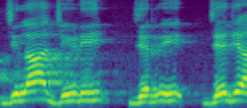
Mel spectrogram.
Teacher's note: ఇట్లా జిలా, జీడి, జెర్రీ, జేజే అనే పదాలు పలికినప్పుడు మనము ఈ జకారాన్ని మనము తాళవ్యంగా పలుకుతాము. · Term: తాళవ్యాలు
